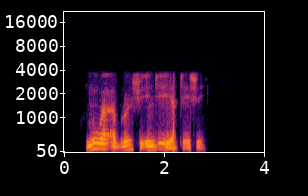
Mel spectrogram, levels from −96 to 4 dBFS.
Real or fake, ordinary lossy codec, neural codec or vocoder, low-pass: real; Opus, 32 kbps; none; 3.6 kHz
